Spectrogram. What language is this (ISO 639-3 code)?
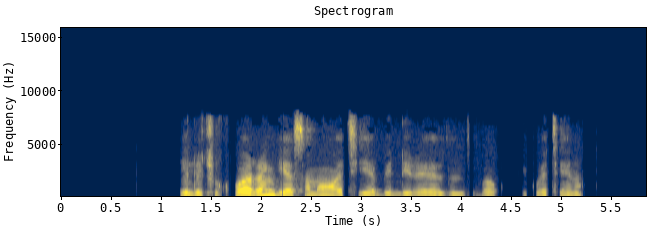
swa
